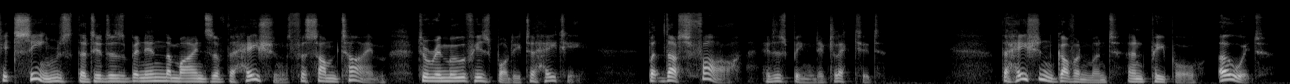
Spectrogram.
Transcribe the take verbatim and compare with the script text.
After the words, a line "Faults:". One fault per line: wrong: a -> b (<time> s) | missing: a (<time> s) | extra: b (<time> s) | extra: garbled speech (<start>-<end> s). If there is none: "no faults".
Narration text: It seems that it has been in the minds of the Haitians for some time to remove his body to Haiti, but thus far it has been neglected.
It seems that it has been in the minds of the Haitians for some time to remove his body to Haiti, but thus far it has been neglected. The Haitian Government and people owe it
Faults:
extra: The Haitian Government and people owe it (10.0 s)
